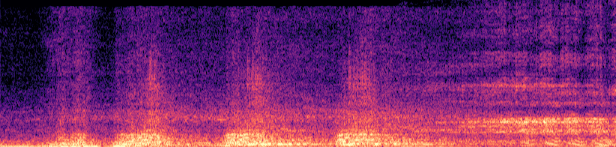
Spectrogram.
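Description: A horse whinnies loudly while a fast sports car engine revs hard alongside it, the two sounds overlapping in repeated surges over a few seconds, with no talking.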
